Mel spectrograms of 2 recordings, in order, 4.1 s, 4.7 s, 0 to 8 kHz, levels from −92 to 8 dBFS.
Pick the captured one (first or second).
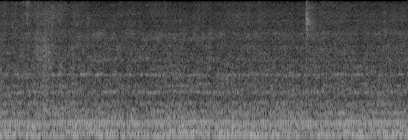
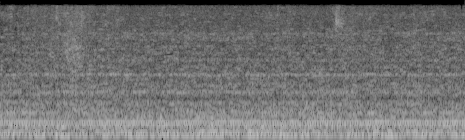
second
